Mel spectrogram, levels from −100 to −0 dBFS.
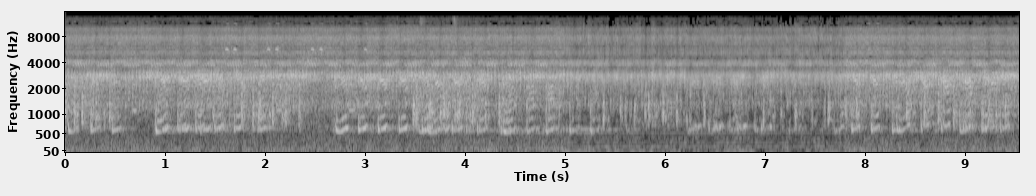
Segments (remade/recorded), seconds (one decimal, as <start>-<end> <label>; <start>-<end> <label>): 0.0-5.0 recorded; 5.0-7.8 remade; 7.8-9.5 recorded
